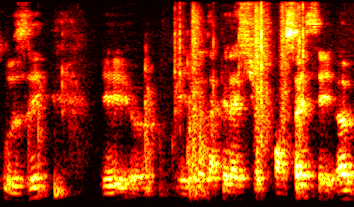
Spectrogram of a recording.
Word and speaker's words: OSE: Le sigle OSE, qui correspondait à œuvre sanitaire juive en russe, a été conservé en français, donc on prononce OSE, et l'appellation française c'est œuvre de secours aux enfants.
